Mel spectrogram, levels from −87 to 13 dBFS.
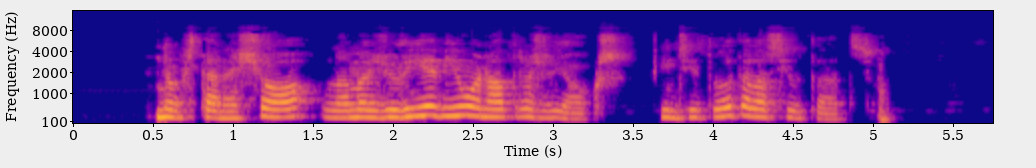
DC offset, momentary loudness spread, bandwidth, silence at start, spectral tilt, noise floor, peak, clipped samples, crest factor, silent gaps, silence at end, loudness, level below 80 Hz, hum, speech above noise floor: under 0.1%; 16 LU; 7.8 kHz; 0.55 s; -5 dB/octave; -72 dBFS; 0 dBFS; under 0.1%; 14 dB; none; 0.65 s; -14 LUFS; -56 dBFS; none; 58 dB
